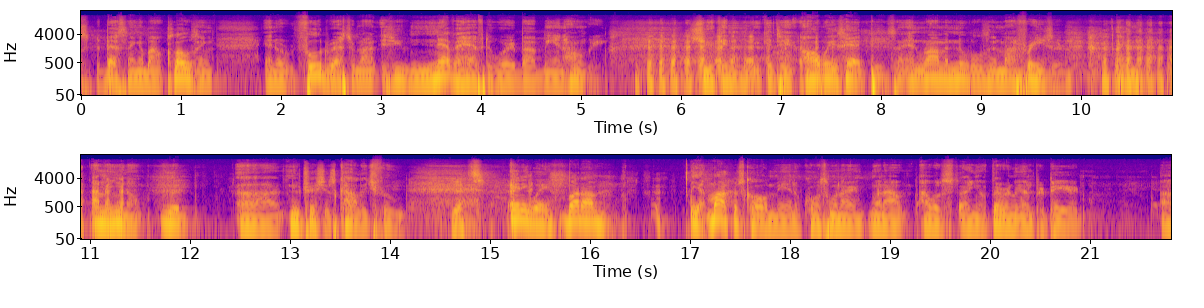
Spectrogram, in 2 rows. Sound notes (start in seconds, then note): 5.4 crowd laughing; 9.9 laughs; 14.7 crowd laughing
